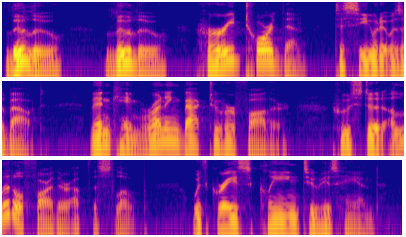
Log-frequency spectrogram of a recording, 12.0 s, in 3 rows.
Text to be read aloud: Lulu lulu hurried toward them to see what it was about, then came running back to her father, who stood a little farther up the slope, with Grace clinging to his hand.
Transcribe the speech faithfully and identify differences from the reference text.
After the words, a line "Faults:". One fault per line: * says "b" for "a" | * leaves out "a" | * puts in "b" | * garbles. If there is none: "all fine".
Lulu lulu hurried toward them to see what it was about, then came running back to her father, who stood a little farther up the slope, with Grace clinging to his hand.
Faults:
all fine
